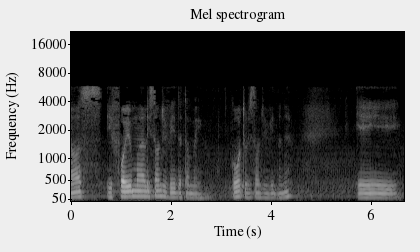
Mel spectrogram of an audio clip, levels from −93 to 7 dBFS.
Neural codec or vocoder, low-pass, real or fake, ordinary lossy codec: codec, 16 kHz, 0.9 kbps, LongCat-Audio-Codec; 7.2 kHz; fake; MP3, 24 kbps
